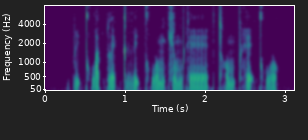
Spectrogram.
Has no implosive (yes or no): yes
